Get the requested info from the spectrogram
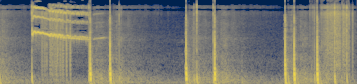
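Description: Aerial fireworks going off: a string of sharp bangs from bursting shells, with a loud whistle that falls slightly in pitch for about a second shortly after the start, and a hiss near the end.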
